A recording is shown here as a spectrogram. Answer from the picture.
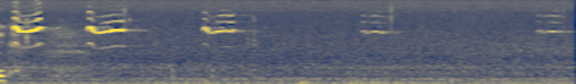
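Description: A small bird chirping a few times, short high chirps that thin out after the first couple of seconds, faint over a low steady hum.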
